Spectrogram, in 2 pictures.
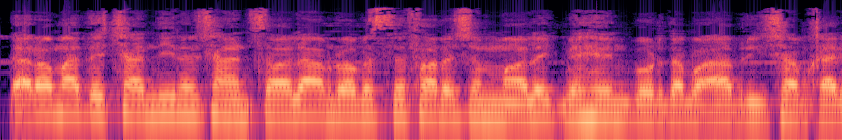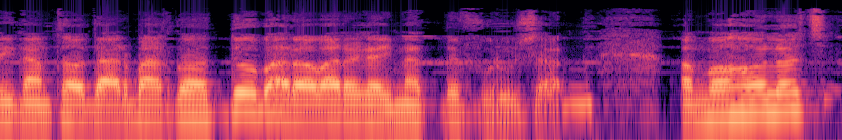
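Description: A man's voice: fairly high pitch, steady tone, pitched above the performer's own voice, lightly acted. A man voicing an anxious young male merchant brooding to himself in a storybook. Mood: wistful. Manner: brooding inner monologue.

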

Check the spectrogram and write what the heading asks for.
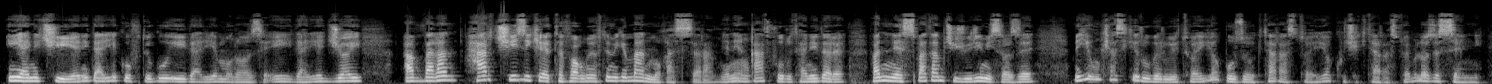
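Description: A man of middle pitch speaking in a calm, measured lecture style on religious ethics. He slows down for quotations and gives poetry and sayings a reverent weight. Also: creaky, slightly rough. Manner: measured, quotes hadith and poetry with reverent emphasis. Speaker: researcher of Quranic sciences.

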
